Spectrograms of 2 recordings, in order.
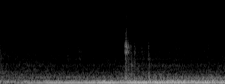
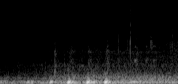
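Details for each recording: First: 2011–2021 Dodge Durango, Cherokee or Charger, driving and turning after repair of a knocking noise at the driveshaft support: steady low road rumble while turning, with no knock or clunk from underneath; driveshaft runs smooth and quiet. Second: 2012 Dodge Durango while turning: low, dull knocking thuds over road rumble. It sounds as if the driveshaft is hitting something, pointing to a worn driveshaft center support bearing.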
